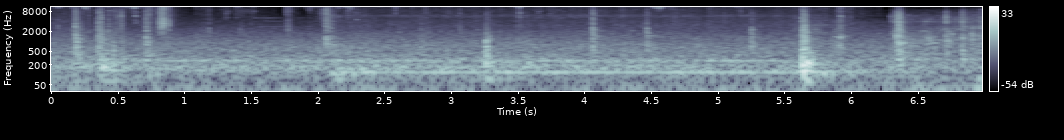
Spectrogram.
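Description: A car engine runs in a low, steady hum with a few sharp clicks and ticks scattered over it, no voices.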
